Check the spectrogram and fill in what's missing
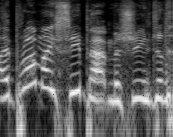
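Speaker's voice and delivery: fat guy character voice. Doing a bit for the other speaker, in a put-on fat guy voice. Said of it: "Your fat guy voice".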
